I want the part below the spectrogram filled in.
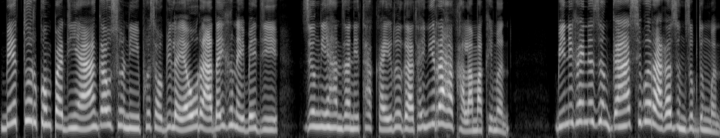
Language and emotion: Bodo, angry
